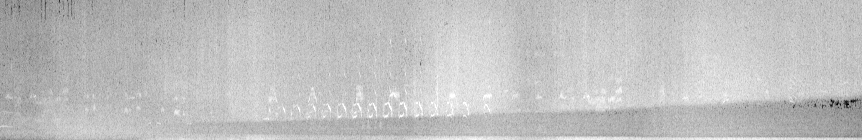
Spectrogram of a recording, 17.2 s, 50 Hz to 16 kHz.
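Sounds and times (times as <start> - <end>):
wind along the shore: 0.0 - 17.2
seabirds calling: 1.2 - 14.8.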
